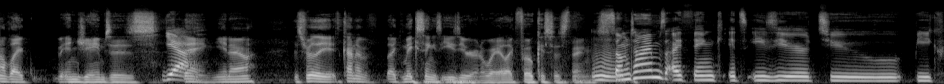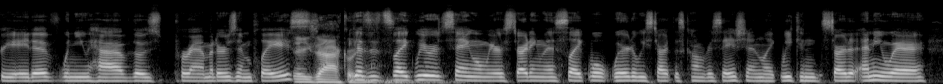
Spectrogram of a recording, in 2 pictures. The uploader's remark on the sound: chop it up backstage at Pitchfork Music Festival 2017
